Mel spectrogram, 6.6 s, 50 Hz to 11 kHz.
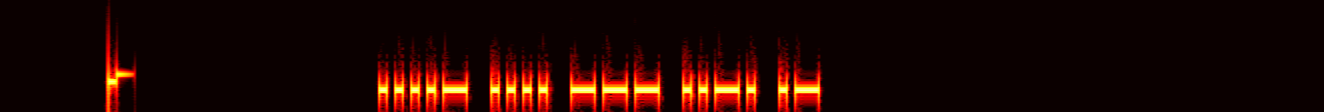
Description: Morse code, heard as a keyed tone, about 29 wpm, 700 Hz. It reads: 4HOFA
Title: Code Groups - 5 Letter:Numbers - 30wpm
